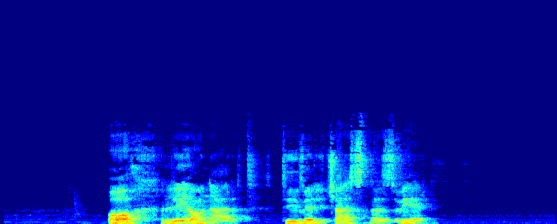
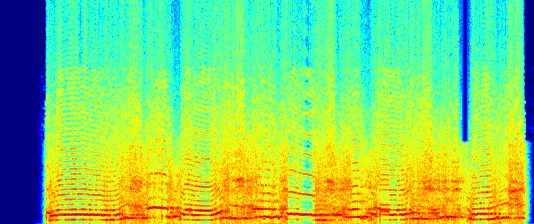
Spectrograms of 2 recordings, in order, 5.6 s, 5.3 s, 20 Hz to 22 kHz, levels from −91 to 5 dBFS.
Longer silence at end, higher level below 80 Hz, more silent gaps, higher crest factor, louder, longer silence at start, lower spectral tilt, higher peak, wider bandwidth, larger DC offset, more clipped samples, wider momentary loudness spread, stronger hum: first, 1.3 s vs 0.05 s; second, -68 dBFS vs -26 dBFS; neither; first, 22 dB vs 2 dB; second, -26 LUFS vs -1 LUFS; first, 1.1 s vs 0.45 s; first, -6.5 dB/octave vs -0.5 dB/octave; second, -6 dBFS vs 0 dBFS; second, 9.6 kHz vs over 20 kHz; neither; second, under 0.1% vs 30%; first, 15 LU vs 1 LU; neither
